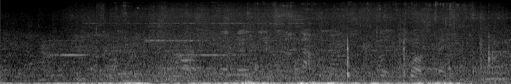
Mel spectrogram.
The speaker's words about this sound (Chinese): 你可以从远处听到。这个很多人推着皮箱，然后从四面八方而来，然后我也就跟人群保持一个距离，然后跟着他们移动。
